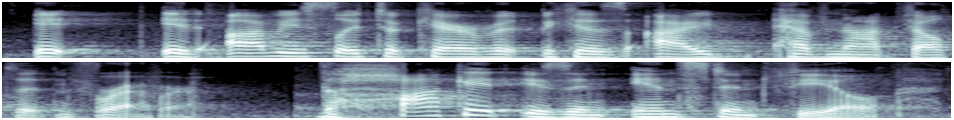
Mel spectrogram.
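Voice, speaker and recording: Noticeable background noise sits behind a woman speaking in an animated tone at a moderate pace. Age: 60s. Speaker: clinic patient giving testimonial. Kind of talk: testimony.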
